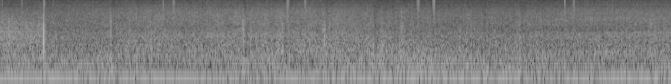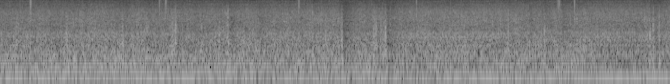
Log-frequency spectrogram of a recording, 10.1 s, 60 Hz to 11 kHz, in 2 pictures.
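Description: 1948 Ercoupe 415-E's Continental O-200 four-cylinder engine running at takeoff power, a steady low drone with wind rush over it.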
